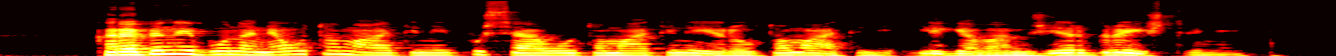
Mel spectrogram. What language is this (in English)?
Lithuanian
